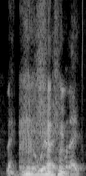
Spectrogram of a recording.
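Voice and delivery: ordinary delivery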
